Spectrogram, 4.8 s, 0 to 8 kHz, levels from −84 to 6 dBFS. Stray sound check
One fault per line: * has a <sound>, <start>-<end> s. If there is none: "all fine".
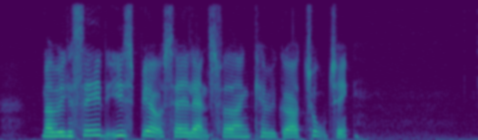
all fine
